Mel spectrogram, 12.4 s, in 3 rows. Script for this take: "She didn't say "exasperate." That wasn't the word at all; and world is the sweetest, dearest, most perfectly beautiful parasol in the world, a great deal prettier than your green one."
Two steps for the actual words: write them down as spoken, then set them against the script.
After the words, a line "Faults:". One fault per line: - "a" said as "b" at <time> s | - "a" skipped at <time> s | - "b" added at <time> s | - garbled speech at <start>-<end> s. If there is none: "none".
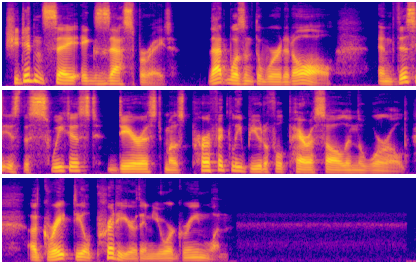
"She didn't say "exasperate." That wasn't the word at all; and this is the sweetest, dearest, most perfectly beautiful parasol in the world, a great deal prettier than your green one."
Faults:
- "world" said as "this" at 3.9 s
